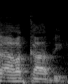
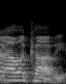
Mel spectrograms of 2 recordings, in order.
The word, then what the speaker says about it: Al-Kaabi: How do you pronounce her last name, which I could not even do? Fatima Al-Kaabi. Fatima Al-Kaabi, right? Ah, there you go. There we go. Fatima Al-Kaabi, and she is the subject of Left Behind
